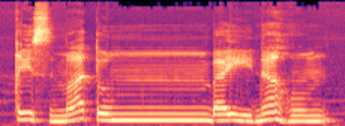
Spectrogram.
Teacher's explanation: نون ساکن یا نون تنوین کے بعد حرف با آ جائے تو نون ساکن یا تنوین میم میں بدل جاتے ہیں، ٹھیک ہے. جب میم میں بدل جاتے ہیں تو وہ میم ہی پڑھا جاتا ہے. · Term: اقلاب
